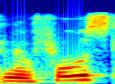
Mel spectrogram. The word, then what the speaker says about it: نفوس: We saw that nufus looks like nujum, rhyme with nujum.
